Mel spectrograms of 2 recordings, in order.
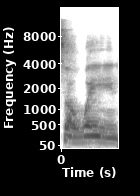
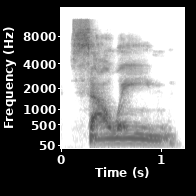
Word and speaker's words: Samhain: your history lesson eight s-a-m-h-a-i-n you'd pronounce it Samhain if you try to pronounce it phonetically but it's pronounced so Wayne like s-o-w-a-n salwain so if you just think s-o-w-a-n that's how it's pronounced and that's a pagan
